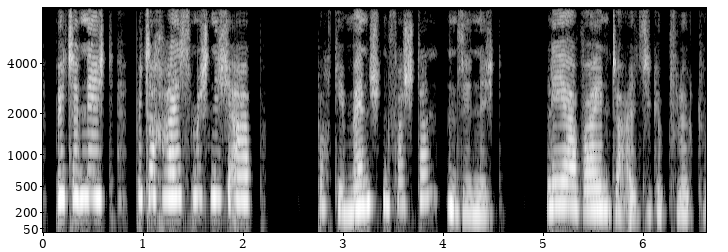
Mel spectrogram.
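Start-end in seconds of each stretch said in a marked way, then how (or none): 0.1-2.2 high-pitched urgent begging, starting loud; pleading cry. A narrator's reading. Rose blossom begs humans not to pick it, pleading cry. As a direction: cry out in alarm for mercy. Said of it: "wie eine Rosenblüte schrie".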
